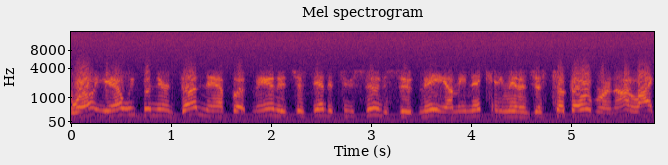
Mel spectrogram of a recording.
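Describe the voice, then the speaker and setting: A man with a high voice talks at a fairly quick pace with ordinary pitch variation over noticeable background noise. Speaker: radio call-in listener. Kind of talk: phone-in call. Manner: fast.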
